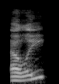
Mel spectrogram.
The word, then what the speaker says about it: Ely: It's literally E L Y. Ellie.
